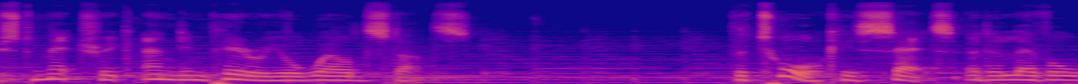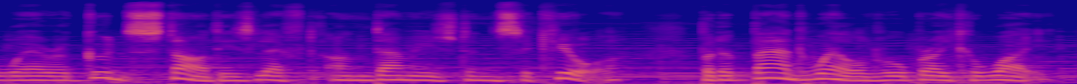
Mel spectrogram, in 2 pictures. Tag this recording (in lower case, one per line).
music
speech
